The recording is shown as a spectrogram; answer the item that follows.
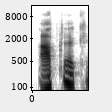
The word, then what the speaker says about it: Ahptic: what is the name name of your company optic it's spelled a-h-p-t-i-c okay yeah and is that based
